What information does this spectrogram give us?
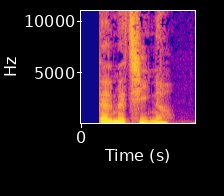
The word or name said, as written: dalmatiner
